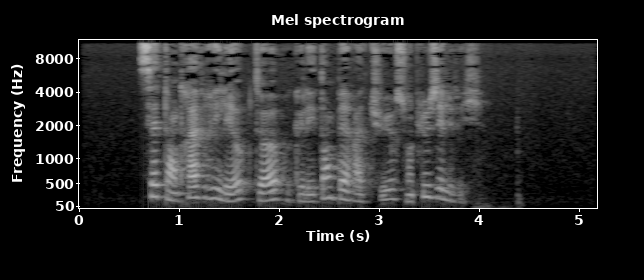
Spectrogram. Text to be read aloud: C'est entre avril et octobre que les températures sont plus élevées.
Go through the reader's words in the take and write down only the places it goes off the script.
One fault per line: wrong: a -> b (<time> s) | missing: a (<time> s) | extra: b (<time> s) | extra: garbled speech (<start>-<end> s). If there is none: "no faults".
no faults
